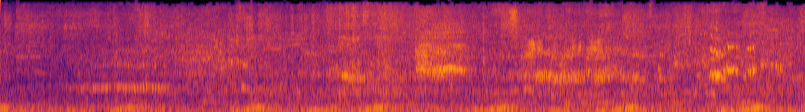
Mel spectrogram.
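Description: Cars doing donuts and burnouts, tyres skidding and squealing on asphalt while an engine revs up again and again, about once a second.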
